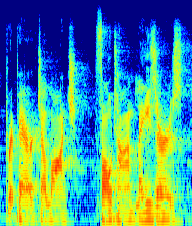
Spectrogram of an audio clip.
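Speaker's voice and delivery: low, slow alien commander voice; lightly voiced alien captain; alien pilot. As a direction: count down the launch like an alien pilot. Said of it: "two aliens in the cockpit".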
